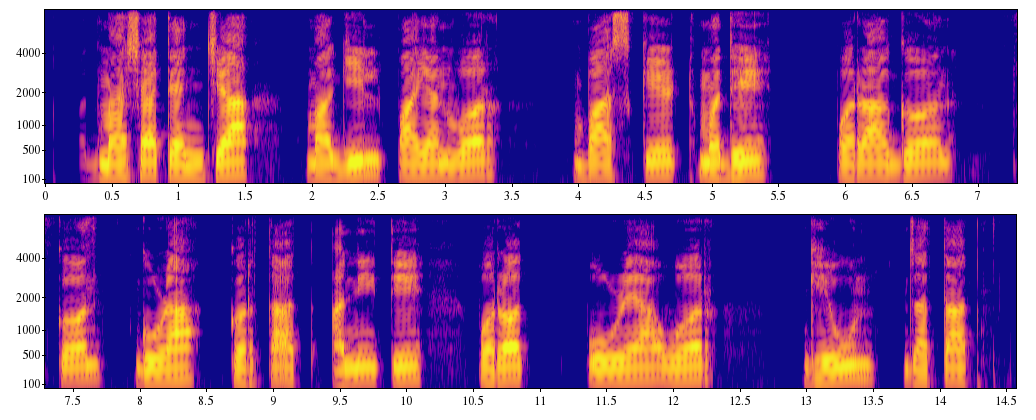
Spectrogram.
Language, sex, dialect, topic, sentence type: Marathi, male, Varhadi, agriculture, statement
